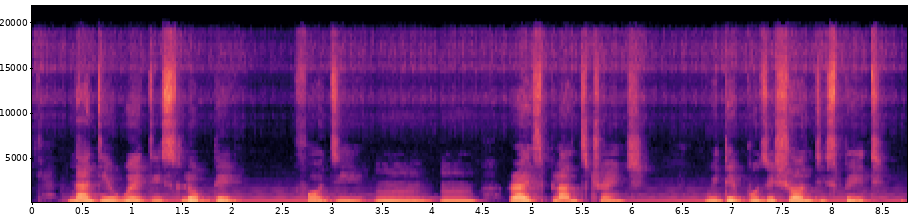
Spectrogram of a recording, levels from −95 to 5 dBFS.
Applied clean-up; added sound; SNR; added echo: none; Bowed string instrument; 17 dB; none.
